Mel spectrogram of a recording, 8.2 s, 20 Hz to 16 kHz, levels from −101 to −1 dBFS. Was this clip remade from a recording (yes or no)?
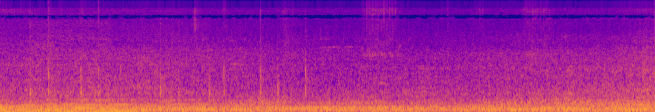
no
